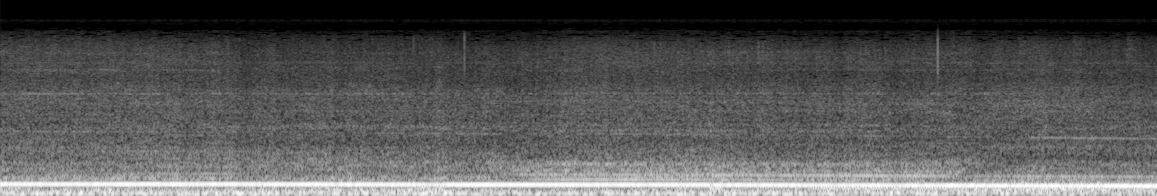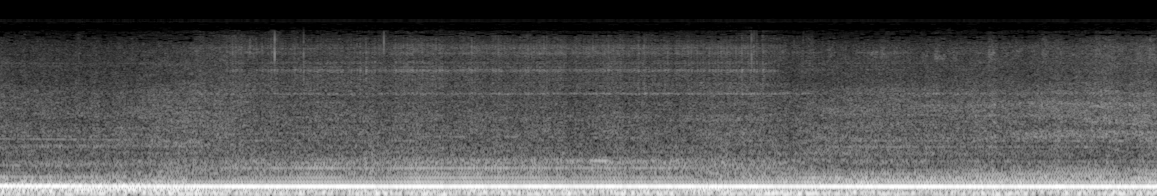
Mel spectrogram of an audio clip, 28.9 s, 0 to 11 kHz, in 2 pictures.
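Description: Wittkuhn-built 2-litre VW Type 4 air-cooled flat-four in a Beetle, heard from inside the cabin, droning steadily at autobahn cruising speed while the new engine is run in. Its pitch settles slightly lower about five seconds in, over a bed of tyre and wind noise.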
